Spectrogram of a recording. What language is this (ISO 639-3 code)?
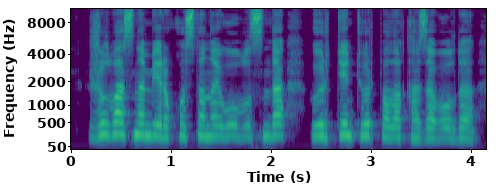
kaz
